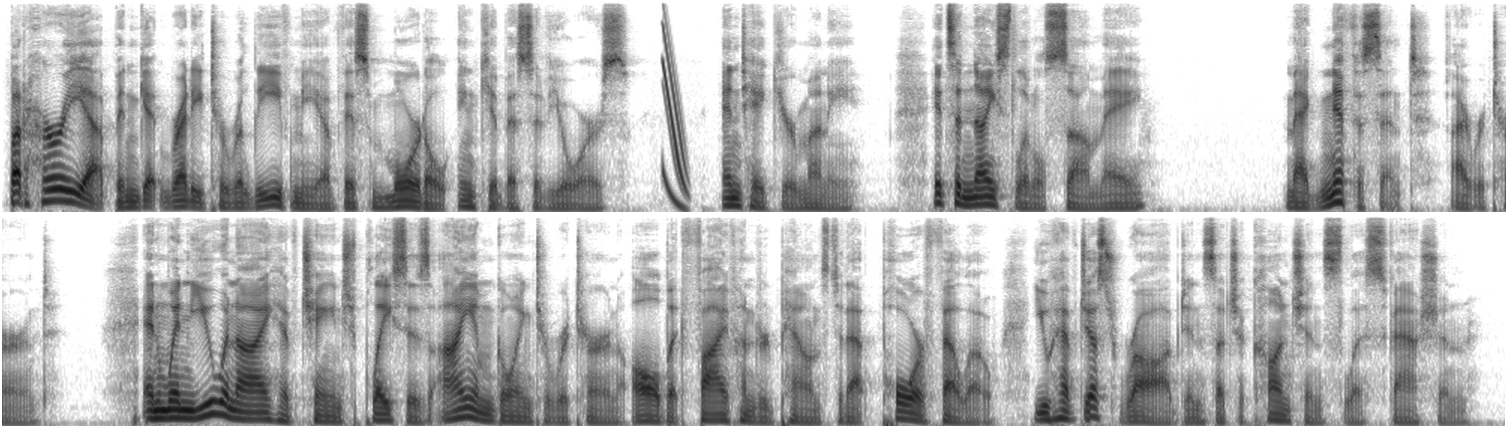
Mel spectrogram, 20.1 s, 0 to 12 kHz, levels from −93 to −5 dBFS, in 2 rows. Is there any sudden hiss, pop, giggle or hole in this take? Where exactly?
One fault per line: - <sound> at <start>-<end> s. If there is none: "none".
- chirp at 4.4-4.6 s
